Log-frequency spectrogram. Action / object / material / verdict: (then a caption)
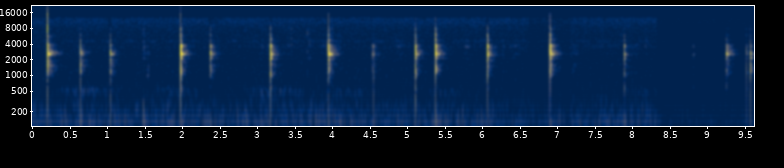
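tap / plastic toy brick / plastic / none. Fingertips tap and handle a single small green plastic Lego Duplo brick, about 2x4 studs and hollow underneath, lying on a green baseplate on a tile floor. A series of short, bright, hollow clicks sounds at irregular intervals, each dying away almost instantly with a sharp tone near 2.8 kHz.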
